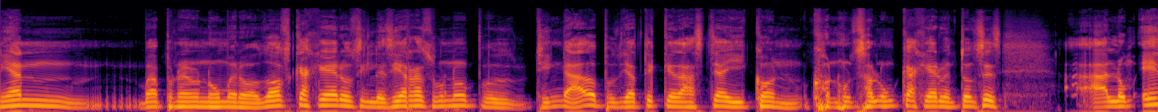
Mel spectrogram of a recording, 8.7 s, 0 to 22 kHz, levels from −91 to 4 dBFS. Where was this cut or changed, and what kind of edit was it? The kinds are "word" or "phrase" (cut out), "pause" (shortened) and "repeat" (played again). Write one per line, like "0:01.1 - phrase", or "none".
none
